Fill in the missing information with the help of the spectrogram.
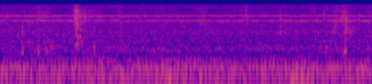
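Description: Steady high chirring of crickets in two unbroken high bands, over a low rumble, with a few faint knocks about a second in and near the end.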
